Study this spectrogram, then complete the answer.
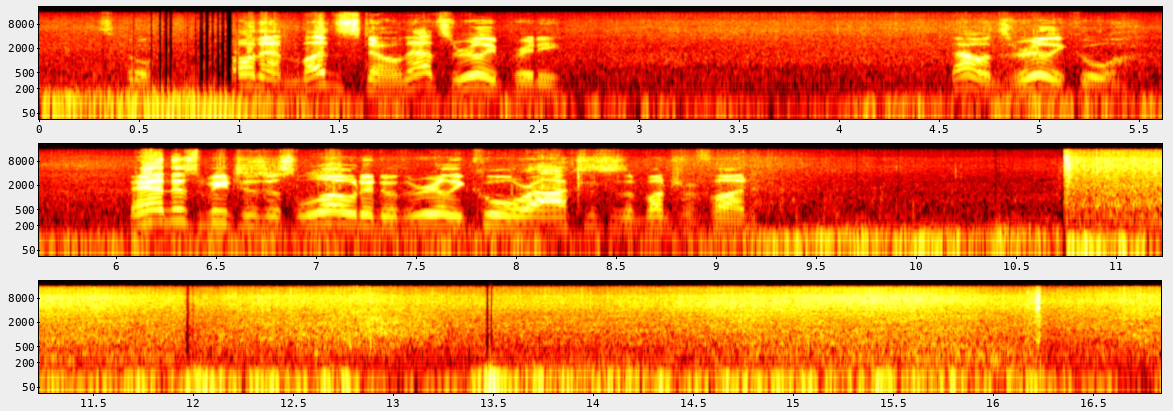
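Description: Waves break and wash over a pebble shore.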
